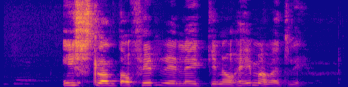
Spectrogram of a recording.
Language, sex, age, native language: Icelandic, male, 30-39, Icelandic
